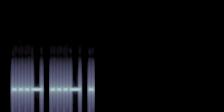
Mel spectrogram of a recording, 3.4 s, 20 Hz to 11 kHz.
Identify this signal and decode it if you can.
Morse code, heard as a keyed tone, about 25 wpm, 700 Hz. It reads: VVE
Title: All Cut Numbers - 3-Digit 25wpm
